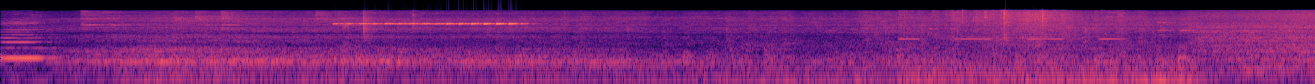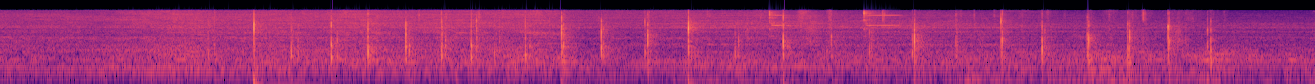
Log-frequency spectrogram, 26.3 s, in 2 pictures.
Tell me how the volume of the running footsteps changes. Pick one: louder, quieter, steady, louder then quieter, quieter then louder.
quieter then louder.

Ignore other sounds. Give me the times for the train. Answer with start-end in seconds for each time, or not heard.
0.0-26.2.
